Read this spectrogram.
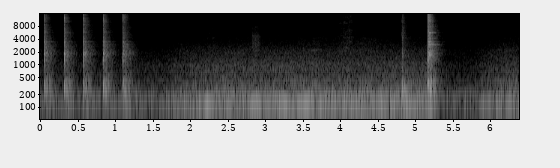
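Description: A hammer rings sharply on an anvil in quick blows.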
